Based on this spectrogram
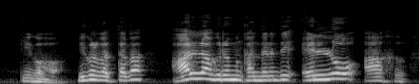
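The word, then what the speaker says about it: אֱלוֹהַּ: 이걸 조금 말이 오늘 굉장히 하나님을 표시하는 이걸 갖다가 알라 그러면 간다는데 엘로아흐 발음도 제대로 하는 사람 들어본 적이 없어요. 엘로아흐예요.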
